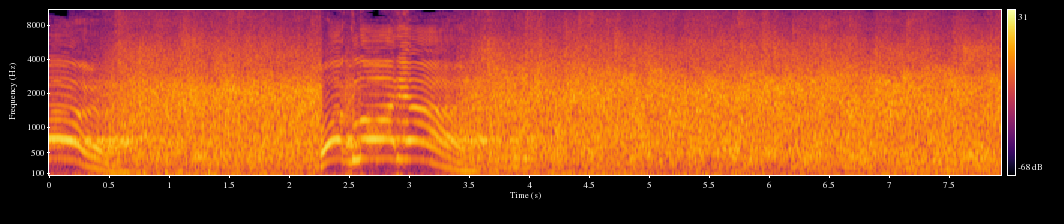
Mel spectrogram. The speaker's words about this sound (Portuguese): E se você crê nisso, aplaude o nome do Senhor.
